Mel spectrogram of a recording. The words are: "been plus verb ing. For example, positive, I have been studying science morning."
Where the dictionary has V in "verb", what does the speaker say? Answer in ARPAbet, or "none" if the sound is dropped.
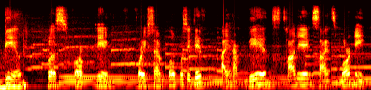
F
